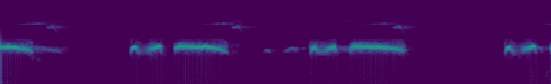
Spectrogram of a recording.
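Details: Cooing tekukur (spotted dove) lured by a decoy in an oil palm plantation; three phrases, each two brief notes followed by a drawn-out coo, spaced roughly every two seconds, with faint high-pitched whistles between them.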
